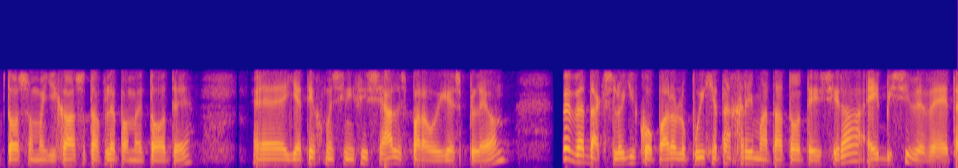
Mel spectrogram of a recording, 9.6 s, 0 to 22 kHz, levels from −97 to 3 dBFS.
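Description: A speech recording carrying Bluetooth CVSD headset codec damage from start to finish, plainly audible throughout. The band is confined to roughly 250 Hz to 3.5 kHz, so it has the thin, boxy quality of a headset call. CVSD encodes each sample as a single up-or-down bit with an adaptive step size, consistent with a 64 kbps link. Rapid high-frequency movement outpaces that step, leaving the sound gritty and granular.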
